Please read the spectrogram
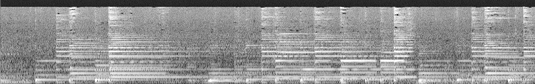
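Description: Acoustic guitar played slowly: chords struck about once or twice a second and left to ring.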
